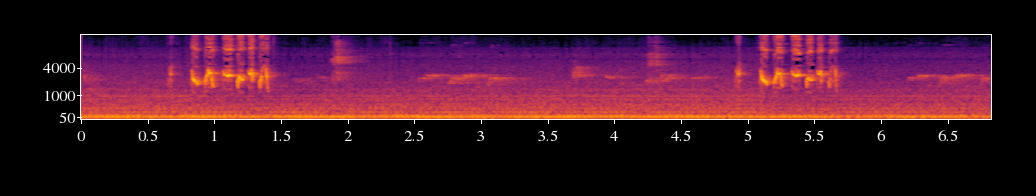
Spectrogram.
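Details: A tame male bulbul gives a bright, rapid warbled phrase, then repeats a similar phrase four seconds later; faint drawn-out whistles fill the gap, and a constant low mechanical hum runs beneath.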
